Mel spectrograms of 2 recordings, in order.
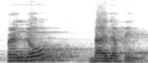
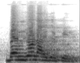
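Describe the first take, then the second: First: "benzodiazepine" very slow and softer, split by a pause; dictation pace. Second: Said in the usual way. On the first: Real, not acted. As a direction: break "benzodiazepine" into two slow, low parts for note-takers. Teacher repeats term for dictation. ("benzodiazepine" धीरे-धीरे, तोड़कर लिखवाते हुए)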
